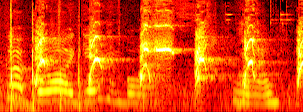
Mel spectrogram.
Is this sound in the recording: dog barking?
yes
